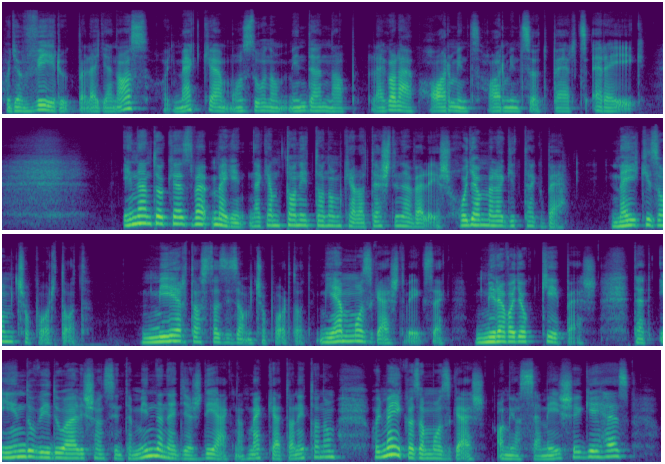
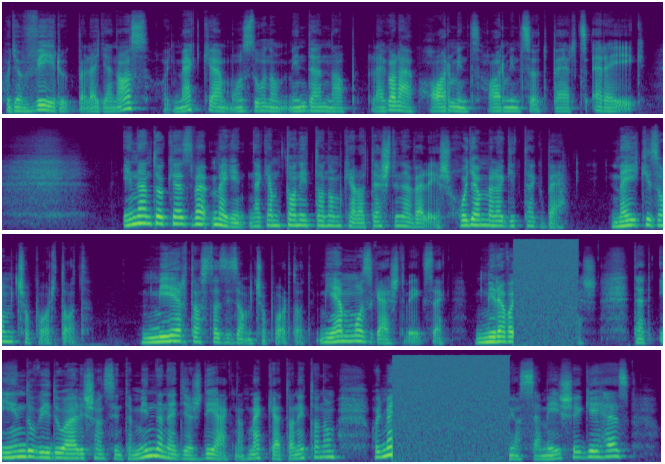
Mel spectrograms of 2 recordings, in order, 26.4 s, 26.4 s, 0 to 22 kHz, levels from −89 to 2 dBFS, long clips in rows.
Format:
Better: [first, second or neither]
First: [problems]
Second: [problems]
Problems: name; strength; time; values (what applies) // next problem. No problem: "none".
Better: first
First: none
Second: audio cutting out; filled with static; at 18 s for 0.5 s and at 24 s for 1 s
